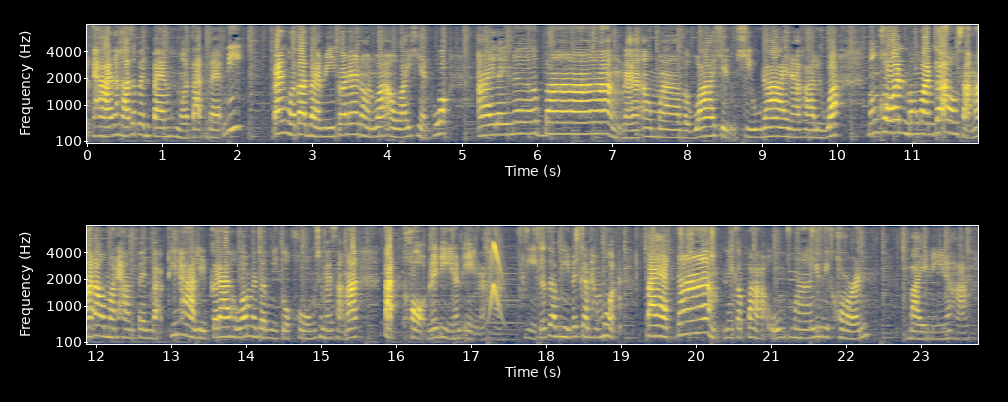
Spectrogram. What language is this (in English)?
Thai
